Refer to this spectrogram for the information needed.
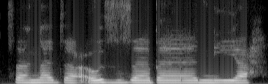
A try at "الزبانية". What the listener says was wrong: No, that's middle throat. Try to make it more softer and more bottom throat.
